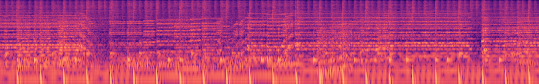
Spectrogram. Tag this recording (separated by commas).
playing electronic organ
